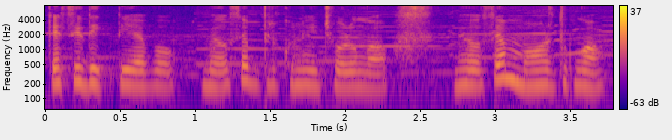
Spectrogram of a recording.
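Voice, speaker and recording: A woman's voice: medium pitch, fairly even intonation, fairly quick, mellow, faint music behind, natural voice. A woman voicing a sulky, jealous young man in love in a read-aloud fan story, speaking curt and huffy.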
